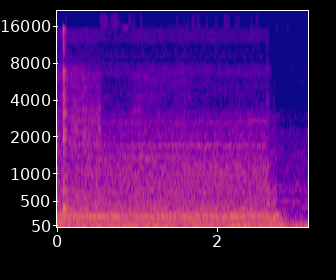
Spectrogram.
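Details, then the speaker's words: Rebuilt Mk1 Ford Escort with YB engine at key-on before its first start: a steady electric buzz under three seconds that cuts off cleanly as the fuel pump primes normally. "so the fuel pump runs that's a good start"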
